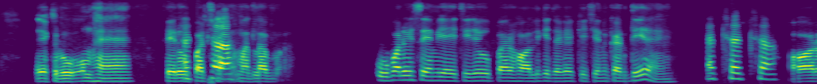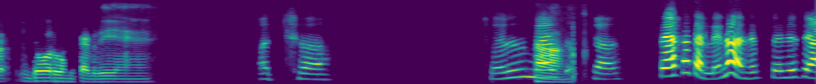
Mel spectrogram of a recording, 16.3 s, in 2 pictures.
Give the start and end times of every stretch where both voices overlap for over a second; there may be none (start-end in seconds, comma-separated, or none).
none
